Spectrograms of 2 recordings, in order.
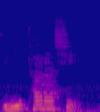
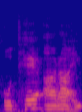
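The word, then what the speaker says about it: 御手洗: A font of puring water outside the temple is mitarashi. Mitarashi. Mitarashi. Mitarashi is literally the honorable hand washing. This can also be pronounced ote arai, which is literally just washing your hands, but mitarashi is, with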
